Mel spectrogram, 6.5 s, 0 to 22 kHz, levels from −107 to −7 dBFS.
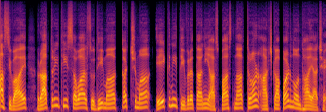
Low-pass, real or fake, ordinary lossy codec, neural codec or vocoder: none; fake; none; autoencoder, 48 kHz, 32 numbers a frame, DAC-VAE, trained on Japanese speech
